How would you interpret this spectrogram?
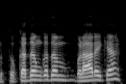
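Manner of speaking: usual speaking voice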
